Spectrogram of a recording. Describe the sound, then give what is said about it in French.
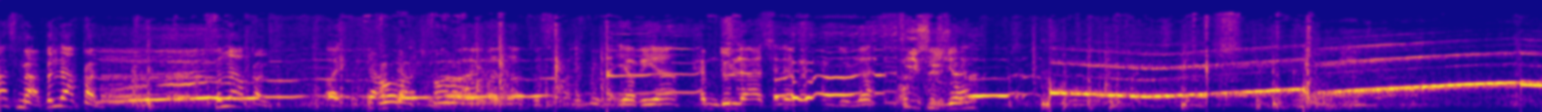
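A loud ambulance siren wails continuously at the scene of a fatal road accident as a seriously injured woman is evacuated to hospital in Blida; its pitch holds and then sweeps steadily upward, over a busy background of voices and clattering noise. “Difficilement, les éléments de la protection civile ont pu retirer la dame. Ambulance.”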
